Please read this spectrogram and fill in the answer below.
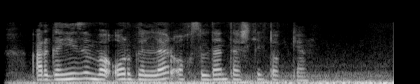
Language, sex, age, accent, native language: Uzbek, female, 35+, Qashqadaryo, Uzbek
